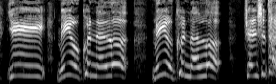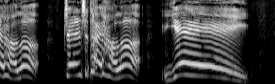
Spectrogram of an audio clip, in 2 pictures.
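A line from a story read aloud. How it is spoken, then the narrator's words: Joyful loud singing. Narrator (Chinese): 他们两个可高兴得很呢，高声的唱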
